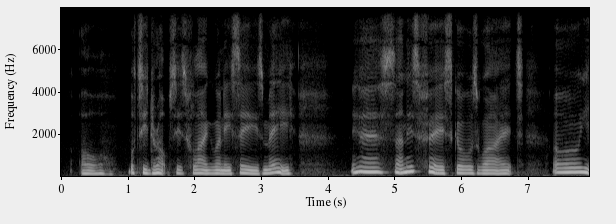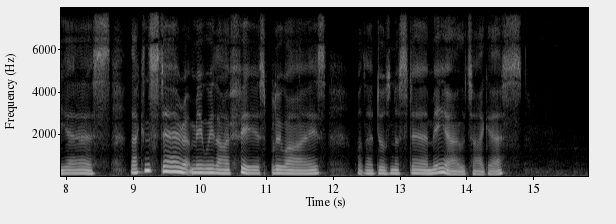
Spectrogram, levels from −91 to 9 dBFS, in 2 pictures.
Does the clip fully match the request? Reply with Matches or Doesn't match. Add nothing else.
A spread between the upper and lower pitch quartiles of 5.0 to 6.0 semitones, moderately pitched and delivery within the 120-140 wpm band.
Doesn't match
